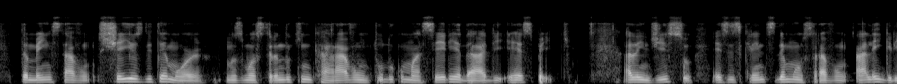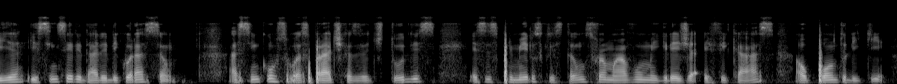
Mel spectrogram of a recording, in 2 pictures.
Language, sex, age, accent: Portuguese, male, 10-29, Brazilian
